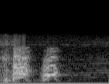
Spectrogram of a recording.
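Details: Leonberger dog during a playdate with puppies, giving two short harsh barks in quick succession, the second slightly lower, followed by quiet room tone.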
